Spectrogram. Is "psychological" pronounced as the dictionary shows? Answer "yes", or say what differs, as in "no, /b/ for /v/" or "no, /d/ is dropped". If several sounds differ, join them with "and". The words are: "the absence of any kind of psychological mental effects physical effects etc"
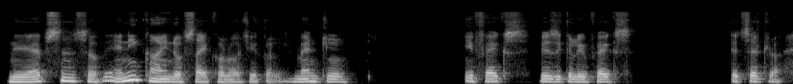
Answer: yes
